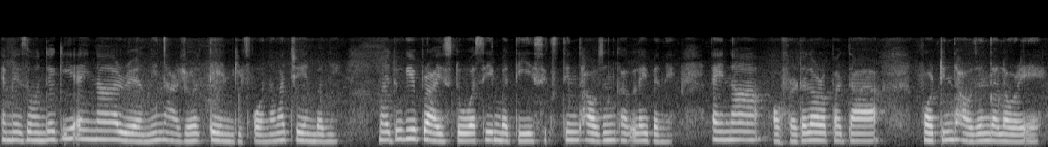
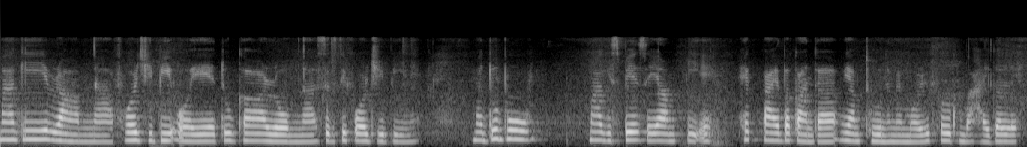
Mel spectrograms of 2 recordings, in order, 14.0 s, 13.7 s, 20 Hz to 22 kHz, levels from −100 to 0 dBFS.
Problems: none marked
